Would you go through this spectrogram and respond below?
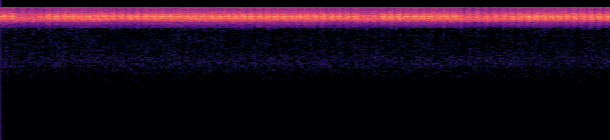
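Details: Crickets stridulating in a dense, unbroken chorus: a steady, very high-pitched shimmering trill that holds level throughout, with a faint hiss beneath and no other animals or voices.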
